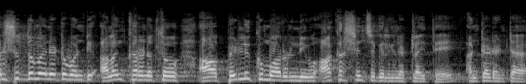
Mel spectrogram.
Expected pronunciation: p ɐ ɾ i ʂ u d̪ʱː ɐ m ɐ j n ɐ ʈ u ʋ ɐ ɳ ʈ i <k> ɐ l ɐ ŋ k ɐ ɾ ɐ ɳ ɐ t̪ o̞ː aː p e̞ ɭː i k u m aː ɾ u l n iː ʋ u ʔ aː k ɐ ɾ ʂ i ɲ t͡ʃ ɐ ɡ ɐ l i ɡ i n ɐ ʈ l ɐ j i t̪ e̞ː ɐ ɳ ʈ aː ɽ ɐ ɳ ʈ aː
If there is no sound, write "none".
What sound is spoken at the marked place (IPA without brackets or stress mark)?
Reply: ʔ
